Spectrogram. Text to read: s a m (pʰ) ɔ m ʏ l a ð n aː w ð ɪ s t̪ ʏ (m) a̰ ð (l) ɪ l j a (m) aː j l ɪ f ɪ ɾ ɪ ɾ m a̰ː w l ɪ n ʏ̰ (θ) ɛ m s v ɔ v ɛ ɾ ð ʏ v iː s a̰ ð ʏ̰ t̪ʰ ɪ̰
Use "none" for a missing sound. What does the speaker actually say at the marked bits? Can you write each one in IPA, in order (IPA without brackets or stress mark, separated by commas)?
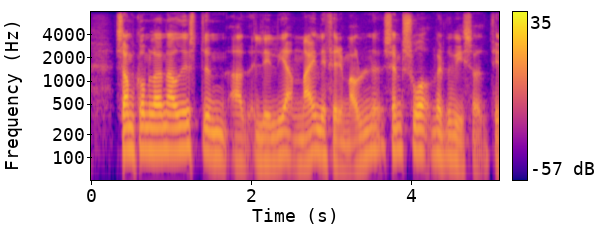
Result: kʰ, m, l, m, s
